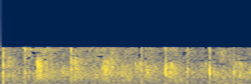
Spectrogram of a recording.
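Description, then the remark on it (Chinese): An audience at a worship service clapping together in welcome for a first-time visitor, in steady, moderately loud applause, with many overlapping sharp claps forming a continuous patter throughout, no voices standing out. “OK， 非常欢迎您哈，对，从德州来，非常欢迎，我们一同鼓掌欢迎。”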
